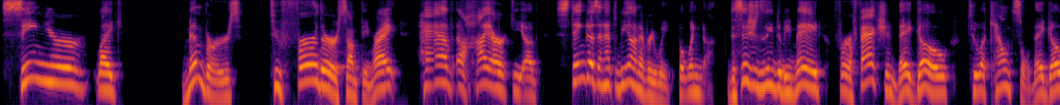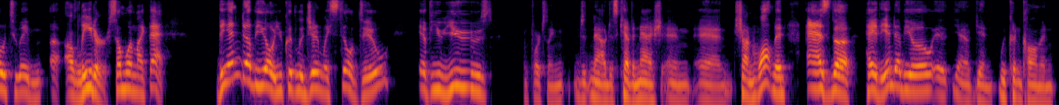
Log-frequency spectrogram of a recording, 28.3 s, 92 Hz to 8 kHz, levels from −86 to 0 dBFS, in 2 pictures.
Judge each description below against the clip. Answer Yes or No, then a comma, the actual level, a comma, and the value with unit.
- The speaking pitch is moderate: Yes, medium, 170 Hz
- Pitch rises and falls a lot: Yes, wide, 7.0 semitones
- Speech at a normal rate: Yes, average, 160 wpm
